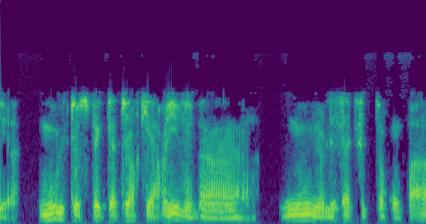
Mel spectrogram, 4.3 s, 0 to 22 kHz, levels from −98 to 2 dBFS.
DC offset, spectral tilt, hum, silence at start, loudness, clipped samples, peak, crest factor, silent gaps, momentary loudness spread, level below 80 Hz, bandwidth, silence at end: under 0.1%; -9 dB/octave; none; 0 s; -16 LUFS; under 0.1%; -2 dBFS; 14 dB; none; 9 LU; -44 dBFS; 4.3 kHz; 0 s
